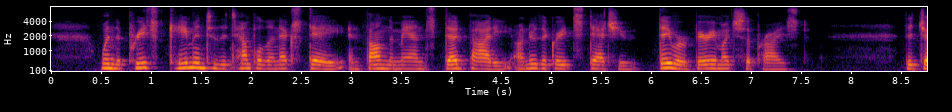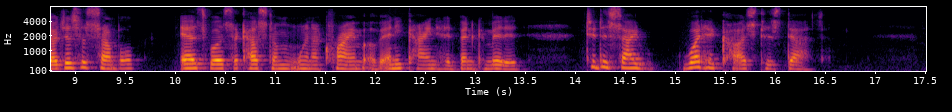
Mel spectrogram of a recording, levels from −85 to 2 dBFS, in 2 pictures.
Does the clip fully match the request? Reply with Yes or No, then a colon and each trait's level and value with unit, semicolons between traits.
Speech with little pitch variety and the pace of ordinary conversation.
Yes: narrow, 2.3 semitones; average, 165 wpm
